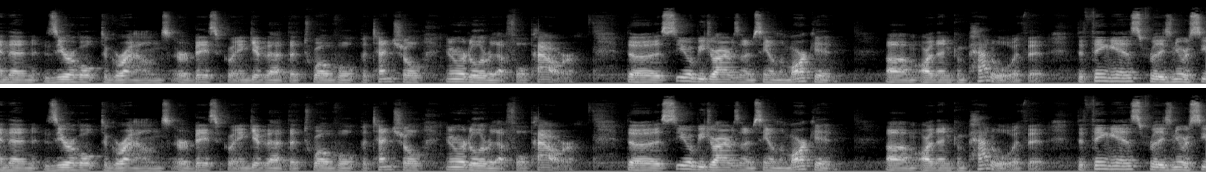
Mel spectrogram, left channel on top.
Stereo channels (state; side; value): identical; both; correlation 1.00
